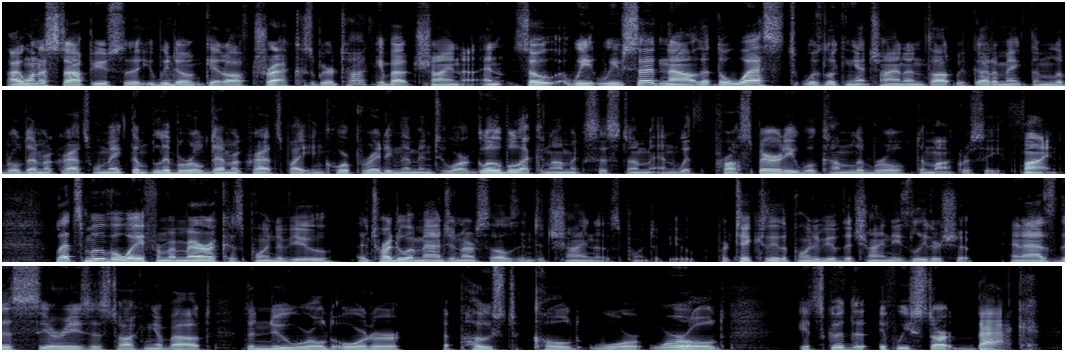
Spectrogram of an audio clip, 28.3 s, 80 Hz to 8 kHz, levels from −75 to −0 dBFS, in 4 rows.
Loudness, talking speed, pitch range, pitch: -23 LUFS, 235 wpm, 95-120 Hz, 105 Hz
